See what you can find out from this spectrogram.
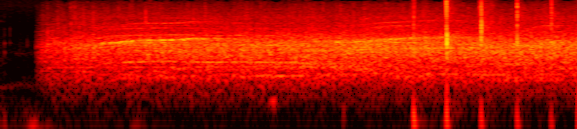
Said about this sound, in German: Ja, ähm, gibt es hier noch Applaus?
